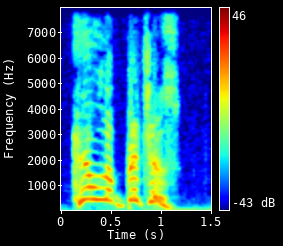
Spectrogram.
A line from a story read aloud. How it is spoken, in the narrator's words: Pickering screamed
